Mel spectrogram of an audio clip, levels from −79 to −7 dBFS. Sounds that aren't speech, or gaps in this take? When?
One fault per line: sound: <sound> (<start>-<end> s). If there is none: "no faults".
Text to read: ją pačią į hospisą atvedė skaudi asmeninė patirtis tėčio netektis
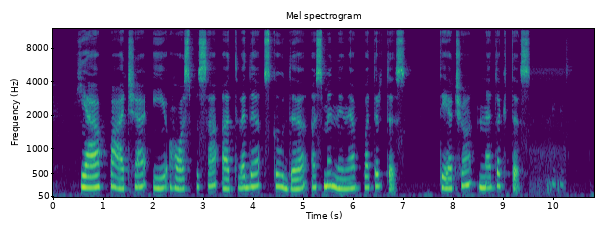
sound: laugh (9.9-10.2 s)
